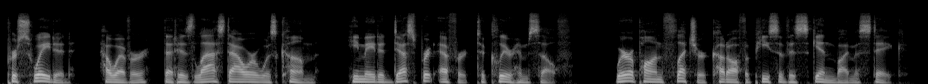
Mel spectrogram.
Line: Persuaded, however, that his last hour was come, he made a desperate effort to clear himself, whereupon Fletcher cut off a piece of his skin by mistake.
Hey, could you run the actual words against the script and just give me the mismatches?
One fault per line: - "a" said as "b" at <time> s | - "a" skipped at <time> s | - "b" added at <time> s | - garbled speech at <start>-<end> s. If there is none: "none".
none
